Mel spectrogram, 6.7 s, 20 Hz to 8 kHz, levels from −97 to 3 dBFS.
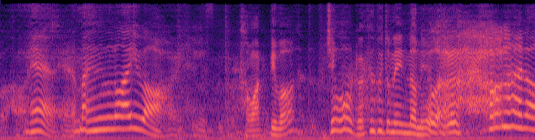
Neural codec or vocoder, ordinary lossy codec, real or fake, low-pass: codec, 16 kHz, 0.5 kbps, FunCodec, trained on LibriTTS, 25 frames a second; none; fake; 7.2 kHz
